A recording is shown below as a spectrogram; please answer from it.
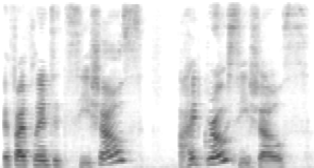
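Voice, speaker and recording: A woman with a fairly high voice reads a picture book aloud to young children in a teacherly way. She speaks in expressive, deliberate short phrases and adds asides.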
